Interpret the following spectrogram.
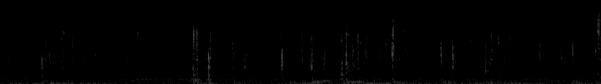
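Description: Faint, irregular keystrokes of typing on a computer keyboard.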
